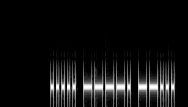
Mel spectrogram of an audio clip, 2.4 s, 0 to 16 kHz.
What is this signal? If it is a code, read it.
Morse code, heard as a keyed tone, about 34 wpm, 700 Hz. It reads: 597
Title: Numbers - 3-Digit 35wpm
